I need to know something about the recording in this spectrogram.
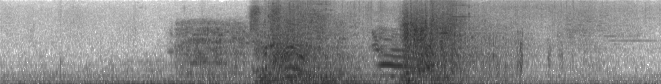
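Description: A hound snarls and growls.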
